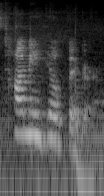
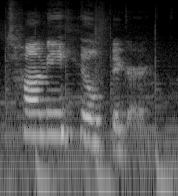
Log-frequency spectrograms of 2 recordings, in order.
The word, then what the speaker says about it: Tommy Hilfiger: by talking about three more brands one is tommy hilfiger tommy hilfiger this brand is famous for their american themed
